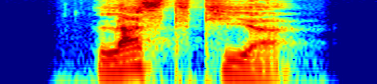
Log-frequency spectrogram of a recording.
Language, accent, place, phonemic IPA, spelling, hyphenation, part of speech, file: German, Germany, Berlin, /ˈlastˌtiːɐ̯/, Lasttier, Last‧tier, noun, De-Lasttier.ogg
- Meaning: beast of burden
